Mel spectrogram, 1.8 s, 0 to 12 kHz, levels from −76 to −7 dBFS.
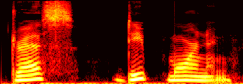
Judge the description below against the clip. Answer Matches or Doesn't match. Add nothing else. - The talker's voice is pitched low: Doesn't match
